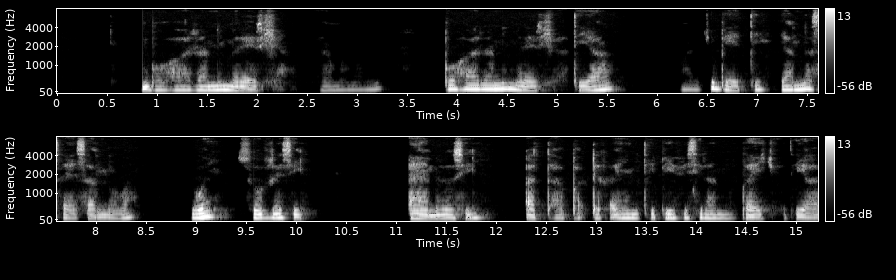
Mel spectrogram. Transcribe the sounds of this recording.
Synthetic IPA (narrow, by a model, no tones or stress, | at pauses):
bɔːhaːrːɐnːɪmɛɾeːɾʃḁ | jaːmɐnɐnːɪ | b̥ɔɦaːrːɐnːɪmɛɾeːɾʃḁːt̪ɪjaː | mɐnt͡ʃːʊbe̞ːt̪ːɪjɐnːɐsɐjɛsɐnːɔwɐ | wɔjsʊrːɛsɪ | ɐjmɪɾɔsɪ | ɐd̪ːaːbɐɗːɛkʰɐʔɛnt̪ːɪbiːfɪsɪɾɐnb̥ɐjɛt͡ʃːot̪ɪjaː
